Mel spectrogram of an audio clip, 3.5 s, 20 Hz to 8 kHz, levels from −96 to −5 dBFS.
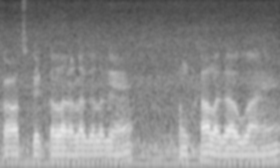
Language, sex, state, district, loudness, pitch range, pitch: Hindi, male, Rajasthan, Jaisalmer, -18 LUFS, 90-95 Hz, 95 Hz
